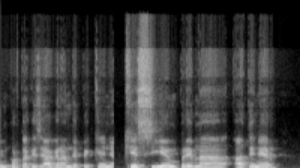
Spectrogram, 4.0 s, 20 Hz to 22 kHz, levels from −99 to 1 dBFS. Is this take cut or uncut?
cut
